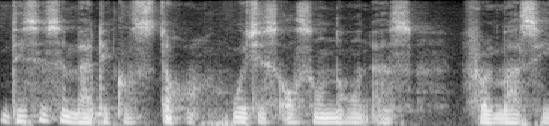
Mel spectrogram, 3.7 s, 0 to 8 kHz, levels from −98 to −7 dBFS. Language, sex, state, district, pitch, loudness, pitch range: English, male, Nagaland, Kohima, 100 Hz, -17 LUFS, 95-105 Hz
